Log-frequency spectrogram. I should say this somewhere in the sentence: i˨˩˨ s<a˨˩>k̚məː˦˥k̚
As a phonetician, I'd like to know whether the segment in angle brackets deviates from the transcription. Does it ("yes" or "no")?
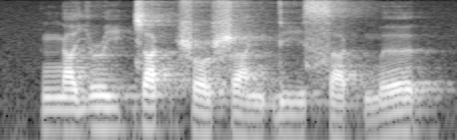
no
